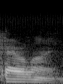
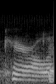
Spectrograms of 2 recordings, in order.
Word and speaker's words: Carolyn: Is that the way you pronounce it, Carolyn? That's Or correct. Caroline, huh? Oh, no, Carolyn.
